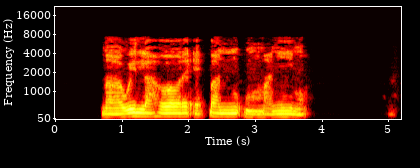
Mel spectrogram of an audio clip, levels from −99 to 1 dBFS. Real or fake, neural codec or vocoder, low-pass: fake; codec, 16 kHz, 8 kbps, FreqCodec, larger model; 7.2 kHz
